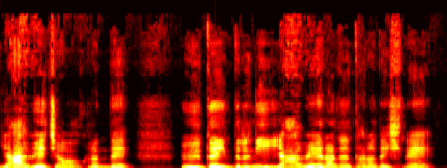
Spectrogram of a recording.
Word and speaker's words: 야훼: 여호와라는 단어를 사용하지 않습니다 여호와는 사실 한국식이고 원래 발음으로 야외죠 그런데 유대인들은이 야훼라는 단어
